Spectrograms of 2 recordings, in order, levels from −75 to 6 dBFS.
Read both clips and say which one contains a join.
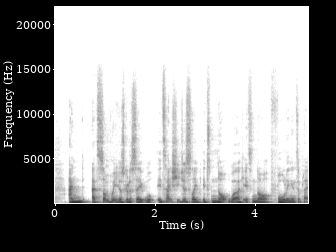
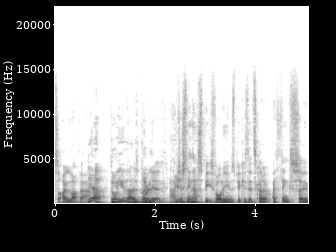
second; 1 cut; at 2.2 s

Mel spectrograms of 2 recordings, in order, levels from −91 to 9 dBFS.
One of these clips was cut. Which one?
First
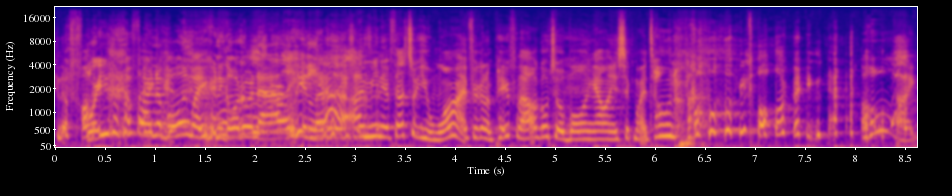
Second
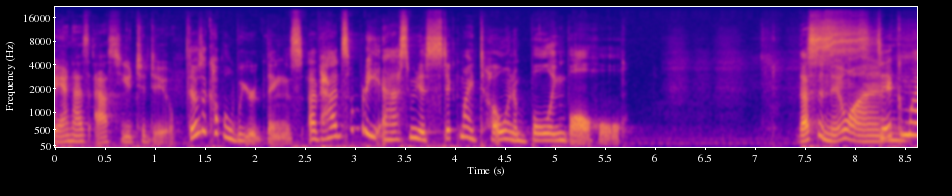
second; 2 cuts; at 1.2 s, 2.3 s

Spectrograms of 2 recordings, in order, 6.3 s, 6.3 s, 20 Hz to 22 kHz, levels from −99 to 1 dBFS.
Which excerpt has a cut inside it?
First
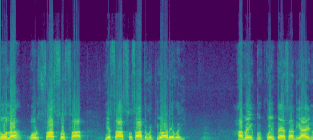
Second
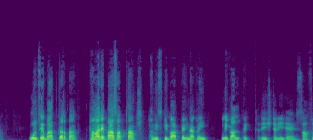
second; 1 cut; at 5.2 s

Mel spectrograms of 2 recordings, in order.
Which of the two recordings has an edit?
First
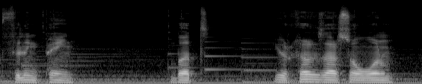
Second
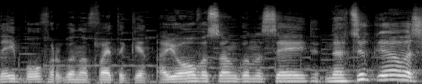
second; 2 cuts; at 1.6 s, 3.2 s

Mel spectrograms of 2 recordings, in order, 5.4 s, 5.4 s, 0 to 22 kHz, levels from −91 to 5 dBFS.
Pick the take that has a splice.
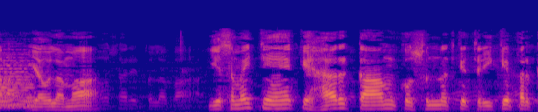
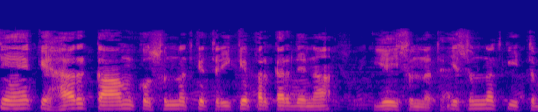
second; 1 cut; at 4.4 s

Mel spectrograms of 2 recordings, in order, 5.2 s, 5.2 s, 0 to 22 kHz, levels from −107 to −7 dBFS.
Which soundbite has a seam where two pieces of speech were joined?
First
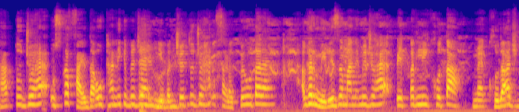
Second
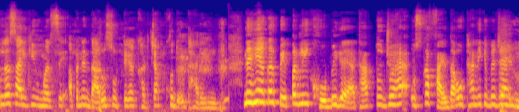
second; 1 cut; at 2.3 s

